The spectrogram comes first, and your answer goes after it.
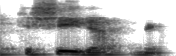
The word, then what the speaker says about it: Kishida: new prime minister of uh japan uh probably kishida that's what it's pronounced uh created the first minister for economic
